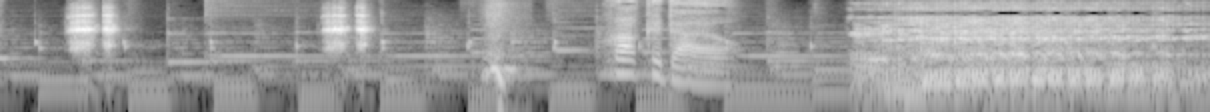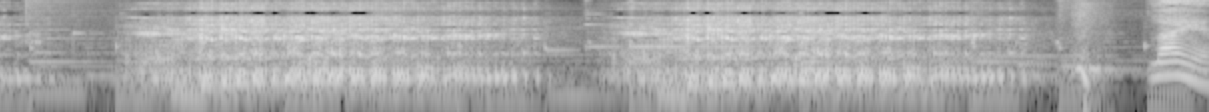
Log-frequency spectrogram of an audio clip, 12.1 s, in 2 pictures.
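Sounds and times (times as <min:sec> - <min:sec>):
background music: 0:00.0 - 0:12.0
crocodile growls: 0:04.3 - 0:11.4.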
